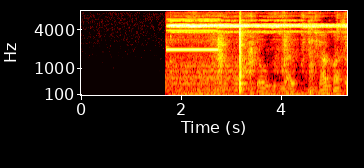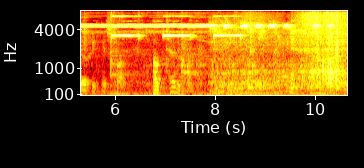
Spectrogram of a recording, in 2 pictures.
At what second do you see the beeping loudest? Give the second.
7 s.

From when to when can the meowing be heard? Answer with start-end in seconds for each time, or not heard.
not heard.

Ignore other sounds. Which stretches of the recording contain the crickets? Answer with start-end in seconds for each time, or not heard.
1.7-10.6.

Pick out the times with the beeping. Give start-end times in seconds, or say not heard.
1.7-3.2, 5.9-8.6.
